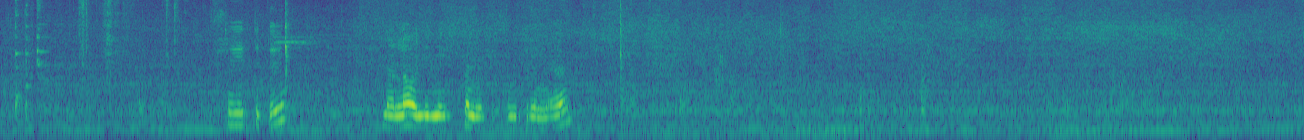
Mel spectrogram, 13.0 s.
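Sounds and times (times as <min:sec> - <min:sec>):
food sizzling in a pan: 0:00.0 - 0:13.0
spatula stirring: 0:03.6 - 0:13.0.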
